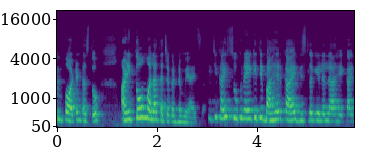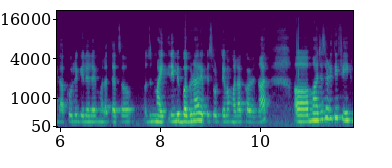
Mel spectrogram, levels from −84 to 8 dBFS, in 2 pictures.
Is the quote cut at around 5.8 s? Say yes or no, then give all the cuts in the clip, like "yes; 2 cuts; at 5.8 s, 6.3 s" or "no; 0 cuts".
no; 1 cut; at 3.2 s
